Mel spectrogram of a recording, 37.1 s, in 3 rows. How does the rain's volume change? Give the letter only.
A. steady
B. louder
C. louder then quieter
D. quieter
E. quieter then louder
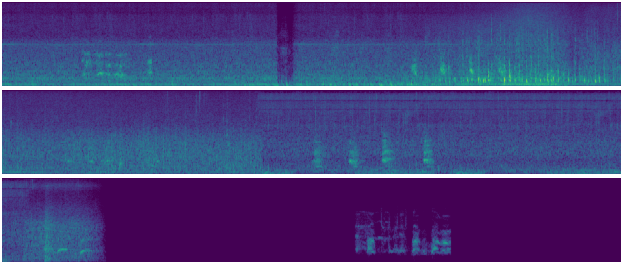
A.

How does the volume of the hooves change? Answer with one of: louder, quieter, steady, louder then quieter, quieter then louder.
louder.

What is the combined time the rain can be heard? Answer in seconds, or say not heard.
27 s.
